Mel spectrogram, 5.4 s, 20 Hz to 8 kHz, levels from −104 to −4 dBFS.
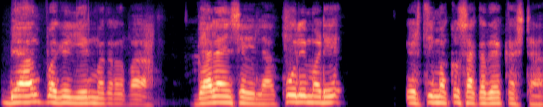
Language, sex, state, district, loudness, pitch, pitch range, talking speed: Kannada, male, Karnataka, Mysore, -18 LUFS, 155 Hz, 140-170 Hz, 145 wpm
